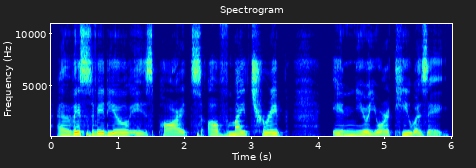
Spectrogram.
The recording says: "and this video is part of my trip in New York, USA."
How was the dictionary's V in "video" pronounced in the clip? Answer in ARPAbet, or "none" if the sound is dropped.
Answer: V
